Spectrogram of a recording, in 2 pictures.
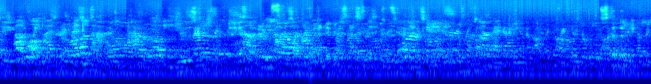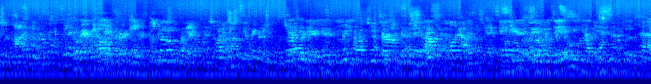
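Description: A crowd of men and women chat all around in a large room.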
